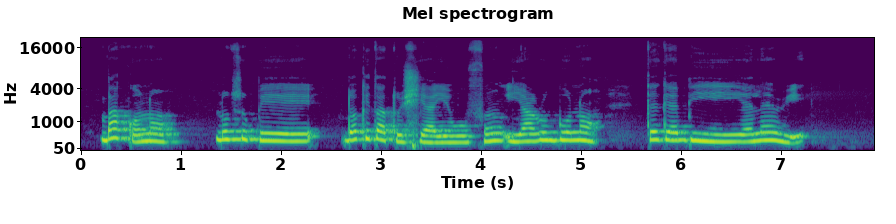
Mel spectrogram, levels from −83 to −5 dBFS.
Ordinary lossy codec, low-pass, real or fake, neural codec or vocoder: none; 19.8 kHz; real; none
